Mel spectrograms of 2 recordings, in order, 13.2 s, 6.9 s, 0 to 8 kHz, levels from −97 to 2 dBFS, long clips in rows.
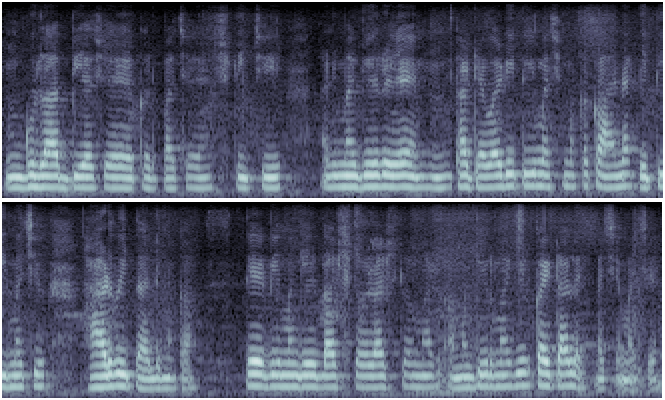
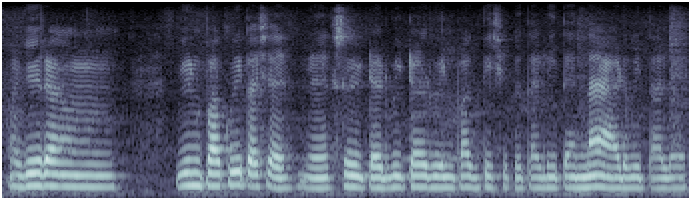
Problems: background sounds at intervals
